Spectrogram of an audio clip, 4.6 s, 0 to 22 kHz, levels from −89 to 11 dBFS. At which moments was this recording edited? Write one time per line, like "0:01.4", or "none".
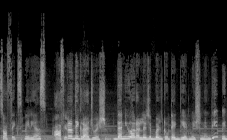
0:02.1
